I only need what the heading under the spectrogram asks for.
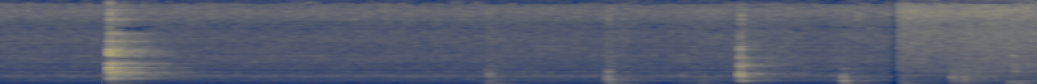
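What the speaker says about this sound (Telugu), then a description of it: "ఈ అల్లం వెల్లుల్లిపాయ పేస్ట్ని కొంచెం మగ్గనివ్వాలండి, బాగా వేగనివ్వాలండి" Ginger garlic paste frying with onions in a pan, a soft continuous sizzle broken by several sharp stirring scrapes and clatters spaced a second or so apart.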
